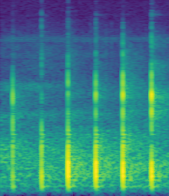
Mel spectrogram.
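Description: Six light taps on a freshly baked focaccia just out of the oven, still in its pan and starting to come away from the edges, give short, dull, hollow knocks that die away almost at once. The hollow sound shows the bread is baked through.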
